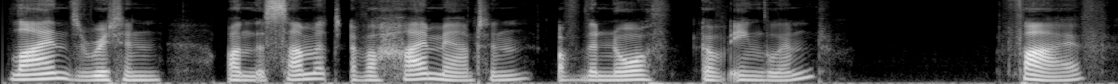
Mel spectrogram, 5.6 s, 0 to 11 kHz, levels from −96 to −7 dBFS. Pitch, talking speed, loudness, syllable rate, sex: 175 Hz, 160 wpm, -22 LUFS, 4.8 syllables/s, female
